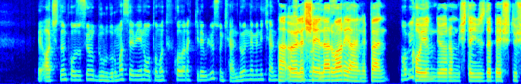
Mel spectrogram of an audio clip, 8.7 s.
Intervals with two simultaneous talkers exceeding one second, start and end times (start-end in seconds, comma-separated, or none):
4.6-6.1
